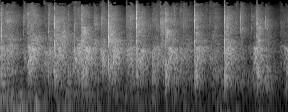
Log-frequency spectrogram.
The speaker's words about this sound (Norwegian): Veldig bra at en gruppe medlemmer der begynte å klappe over det. Bra partilojalitet.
